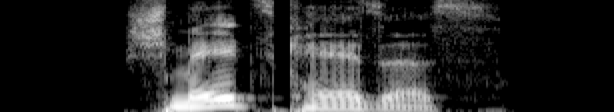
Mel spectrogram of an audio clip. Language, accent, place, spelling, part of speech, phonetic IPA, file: German, Germany, Berlin, Schmelzkäses, noun, [ˈʃmɛlt͡sˌkɛːzəs], De-Schmelzkäses.ogg
- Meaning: genitive singular of Schmelzkäse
